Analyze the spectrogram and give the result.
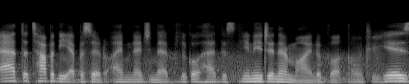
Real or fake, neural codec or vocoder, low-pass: fake; codec, 24 kHz, 0.9 kbps, WavTokenizer, large speech release; 7.2 kHz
